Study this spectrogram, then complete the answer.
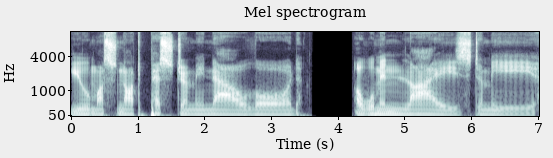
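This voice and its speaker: Growling and gravelly, a man does a put-on character voice with a very deep, low pitch, a solemn tone, monotone, flat intonation and a very slow pace, captured in a very clean recording with a silent background. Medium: read story. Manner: growling, solemn.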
